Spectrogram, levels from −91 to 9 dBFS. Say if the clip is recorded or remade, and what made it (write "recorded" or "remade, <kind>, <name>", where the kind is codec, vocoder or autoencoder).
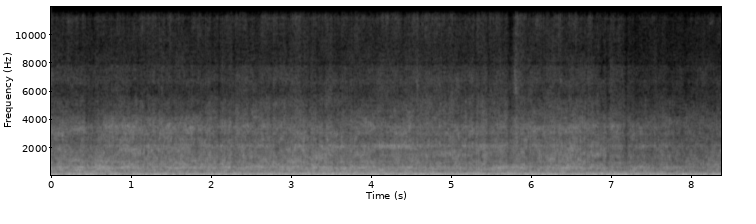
remade, codec, HILCodec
